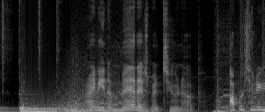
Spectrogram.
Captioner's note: record scratch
